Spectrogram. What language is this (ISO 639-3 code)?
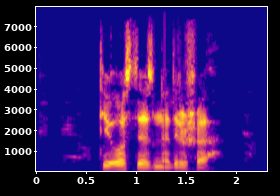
xka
